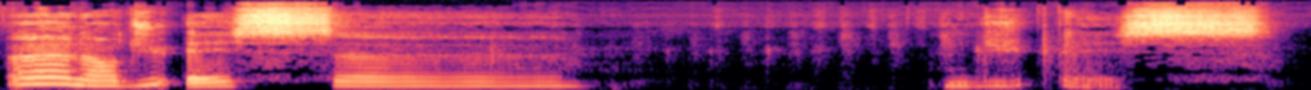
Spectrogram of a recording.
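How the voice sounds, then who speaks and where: Gravelly-voiced woman spelling letters. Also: medium pitch, warm tone. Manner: spells out letters slowly, chatty asides to viewers. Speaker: scratch-card vlogger. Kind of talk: casual commentary while scratching tickets.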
